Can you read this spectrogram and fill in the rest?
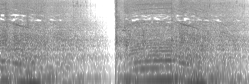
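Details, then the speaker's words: Renault starter motor run on the bench with a slipping Bendix; loud, harsh whirring that cuts out and spins again; the noise suggests it has a bearing that should be replaced with a bushing. "essa partida parece que ela é de rolamento, pelo barulho, tá?"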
